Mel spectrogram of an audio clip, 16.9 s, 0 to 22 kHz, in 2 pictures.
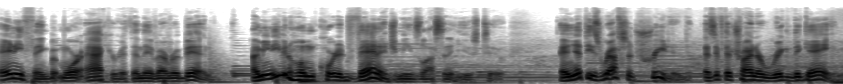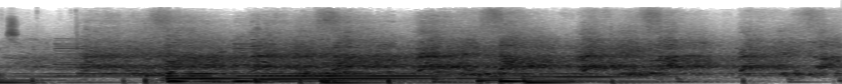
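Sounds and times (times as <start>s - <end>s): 
speech: 0.0s - 8.8s
huge arena crowd roaring and screaming: 6.6s - 16.8s.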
